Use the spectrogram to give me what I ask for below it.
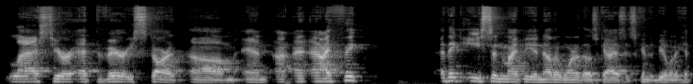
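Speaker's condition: No condition

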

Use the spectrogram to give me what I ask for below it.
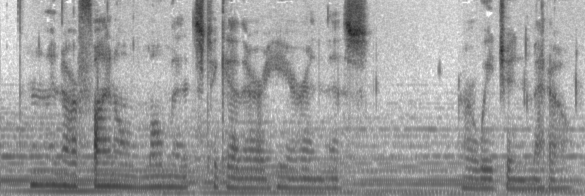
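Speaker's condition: No condition

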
